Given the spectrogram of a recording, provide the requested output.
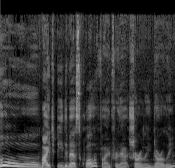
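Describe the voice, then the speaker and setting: A put-on character voice at a middle pitch and a moderate pace. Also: female-sounding voice. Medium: read story. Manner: hooting, riddling.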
